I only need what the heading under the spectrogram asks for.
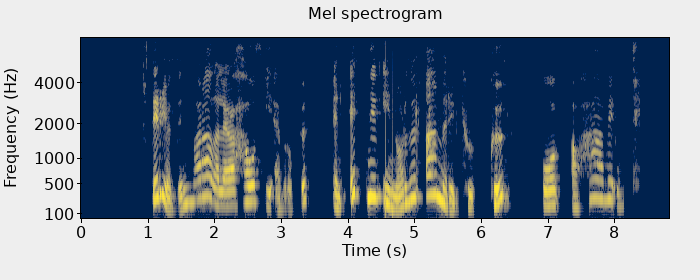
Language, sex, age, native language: Icelandic, female, 40-49, Icelandic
